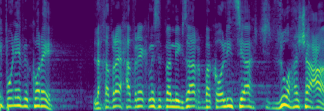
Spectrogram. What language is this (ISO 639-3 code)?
heb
